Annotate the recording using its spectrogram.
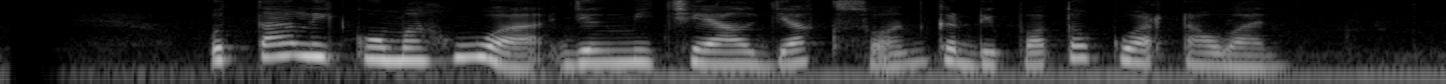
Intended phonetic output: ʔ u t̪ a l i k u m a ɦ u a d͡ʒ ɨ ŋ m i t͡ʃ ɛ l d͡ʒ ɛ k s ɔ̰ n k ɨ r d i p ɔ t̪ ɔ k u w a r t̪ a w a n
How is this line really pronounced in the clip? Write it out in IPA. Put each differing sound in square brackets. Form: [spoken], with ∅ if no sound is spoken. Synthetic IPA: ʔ u t̪ a l i k u m a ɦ u a d͡ʒ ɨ ŋ m i t͡ʃ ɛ l d͡ʒ [a] k s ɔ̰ n k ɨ r d i p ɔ t̪ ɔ k u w a r t̪ a w a n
